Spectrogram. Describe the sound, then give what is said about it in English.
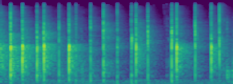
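An audience claps hands in a loose, roughly steady rhythm, about a dozen sharp, bright claps with a few slightly out of sync. No one speaks. “Everybody clap your hands. Clap.”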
